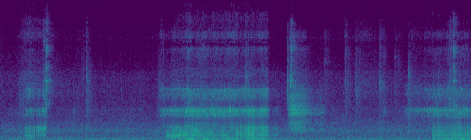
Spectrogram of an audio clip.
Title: Pug snoring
